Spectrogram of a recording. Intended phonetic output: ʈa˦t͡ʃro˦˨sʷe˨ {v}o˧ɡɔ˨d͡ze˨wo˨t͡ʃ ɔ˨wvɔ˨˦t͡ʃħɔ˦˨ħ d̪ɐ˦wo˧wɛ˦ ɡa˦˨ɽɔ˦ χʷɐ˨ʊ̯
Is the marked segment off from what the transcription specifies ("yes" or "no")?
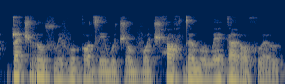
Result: no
